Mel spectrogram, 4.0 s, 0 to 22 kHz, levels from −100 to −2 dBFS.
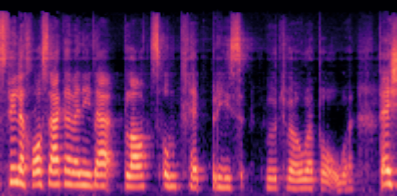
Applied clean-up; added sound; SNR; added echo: neural mask model DeepFilterNet 3.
